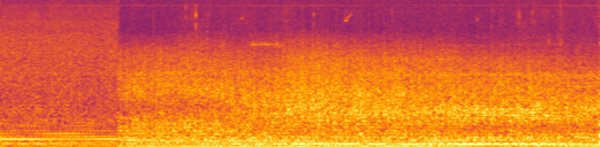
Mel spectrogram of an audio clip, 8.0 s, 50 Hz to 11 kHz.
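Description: Twin Pratt & Whitney R-2800 eighteen-cylinder radial piston engines of a Curtiss C-46 Commando running in flight, a steady low drone. About a second and a half in it becomes fuller and a little louder.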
